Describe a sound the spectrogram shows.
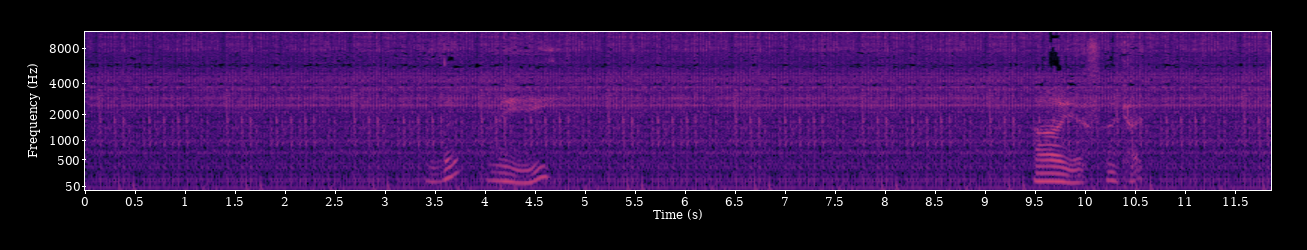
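A motorcycle engine idles with a steady hum.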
